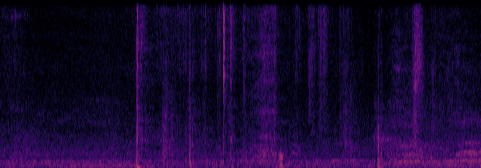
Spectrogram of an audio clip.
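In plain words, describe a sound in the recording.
Metal balls thud onto gravel.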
